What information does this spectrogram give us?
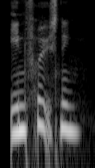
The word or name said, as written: indfrysning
